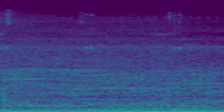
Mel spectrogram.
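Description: car driving away

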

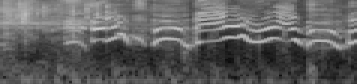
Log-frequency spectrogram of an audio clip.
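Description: person screaming in terror

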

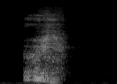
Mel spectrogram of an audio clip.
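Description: sneeze

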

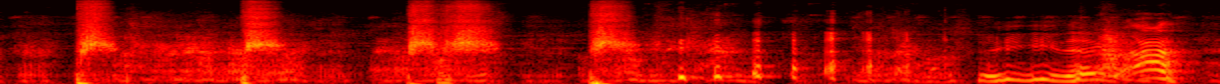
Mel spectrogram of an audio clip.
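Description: dog barking

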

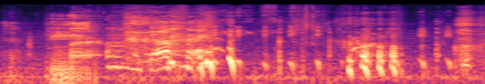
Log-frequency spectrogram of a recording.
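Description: burping

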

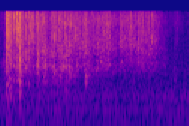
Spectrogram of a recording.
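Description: paper being crumpled up

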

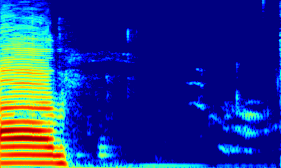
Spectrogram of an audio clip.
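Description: cat meowing

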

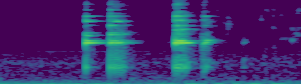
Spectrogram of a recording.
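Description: beer poured

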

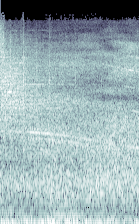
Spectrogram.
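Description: airplane landing

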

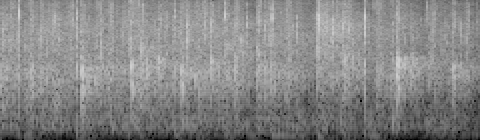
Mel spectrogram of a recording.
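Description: audience round of applause

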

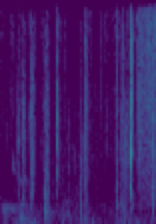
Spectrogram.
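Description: horse hooves approaching

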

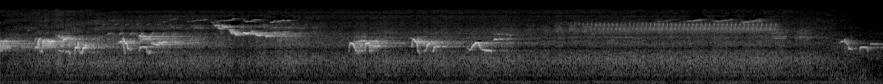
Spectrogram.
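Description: crickets chirping

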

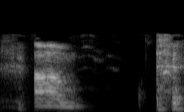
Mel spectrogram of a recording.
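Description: cat meowing

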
